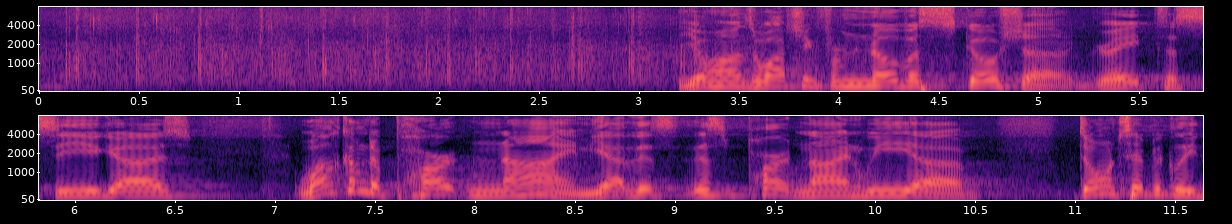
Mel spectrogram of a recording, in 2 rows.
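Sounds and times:
audience applause: 0.0s - 3.6s
speech: 3.2s - 11.6s.

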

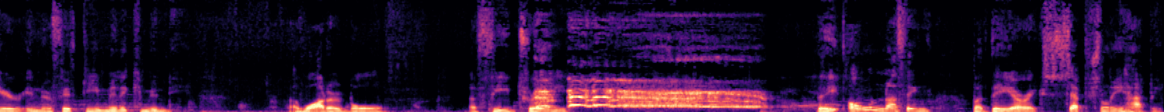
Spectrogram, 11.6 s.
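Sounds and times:
speech: 0.0s - 1.9s, 2.9s - 4.0s, 4.7s - 6.0s, 8.2s - 11.6s
many chickens clucking: 0.0s - 11.4s
rooster crowing: 5.4s - 8.0s.

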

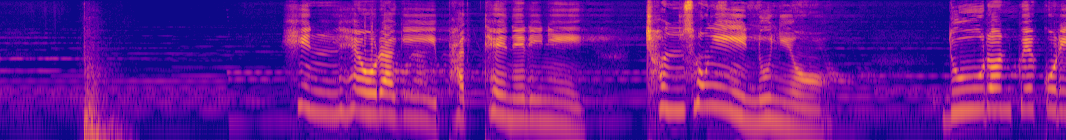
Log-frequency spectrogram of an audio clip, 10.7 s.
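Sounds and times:
monk's wooden staff striking the floor: 0.8s - 1.4s
speech: 2.8s - 8.4s, 9.4s - 10.6s.

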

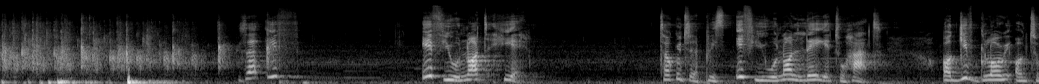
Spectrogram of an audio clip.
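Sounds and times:
crowd of people clapping their hands: 0.0s - 3.0s
loud thump: 0.5s - 1.7s
speech: 2.4s - 3.0s, 4.2s - 5.4s, 6.6s - 10.3s.

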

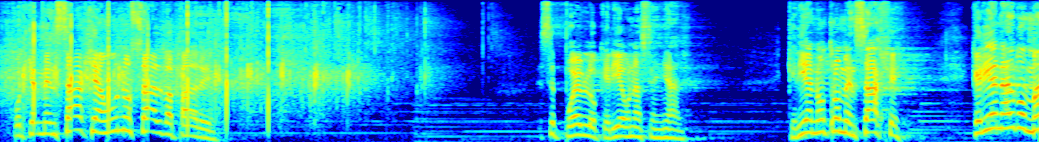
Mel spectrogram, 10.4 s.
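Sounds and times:
audience applause: 0.0s - 4.4s
speech: 0.1s - 2.3s, 5.4s - 7.0s, 7.9s - 10.3s.

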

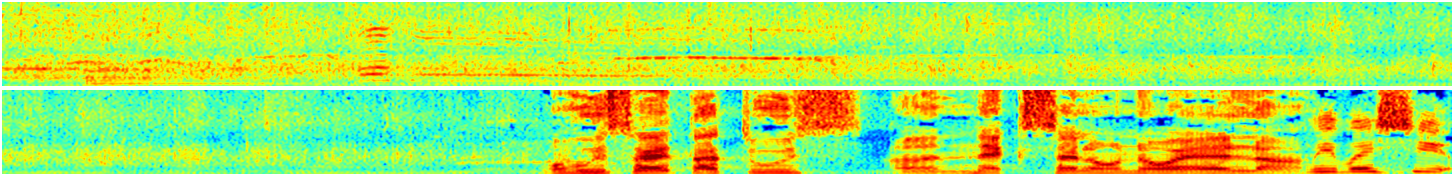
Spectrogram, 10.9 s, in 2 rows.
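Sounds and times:
audience applause: 0.0s - 8.2s
speech: 7.5s - 10.8s.

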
